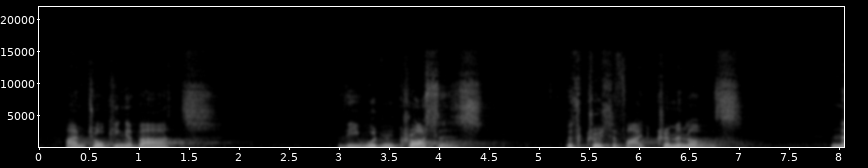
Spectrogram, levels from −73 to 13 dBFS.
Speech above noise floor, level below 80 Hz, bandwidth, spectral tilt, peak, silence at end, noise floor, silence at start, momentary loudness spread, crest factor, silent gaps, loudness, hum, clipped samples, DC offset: 40 dB; -68 dBFS; 15.5 kHz; -5.5 dB/octave; -12 dBFS; 0 s; -69 dBFS; 0.25 s; 16 LU; 20 dB; none; -30 LUFS; none; under 0.1%; under 0.1%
